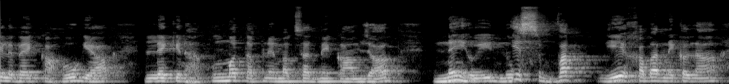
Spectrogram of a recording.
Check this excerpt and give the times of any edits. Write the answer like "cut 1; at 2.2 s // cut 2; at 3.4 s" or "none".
cut 1; at 5.2 s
